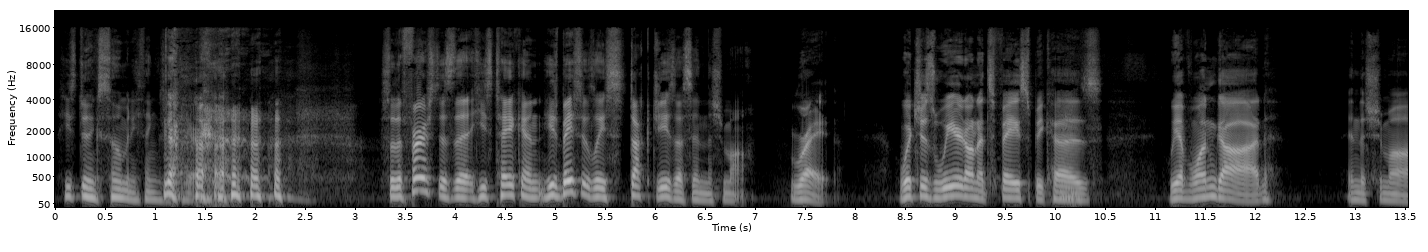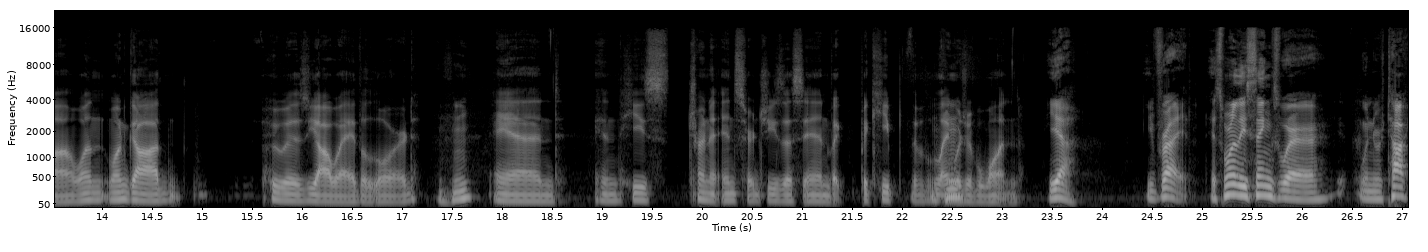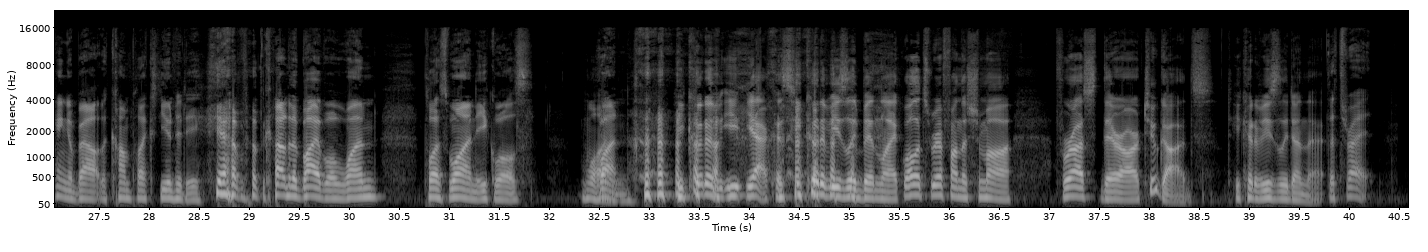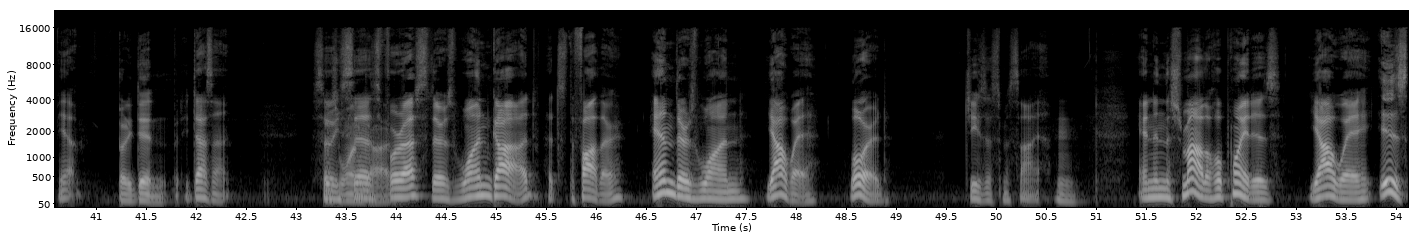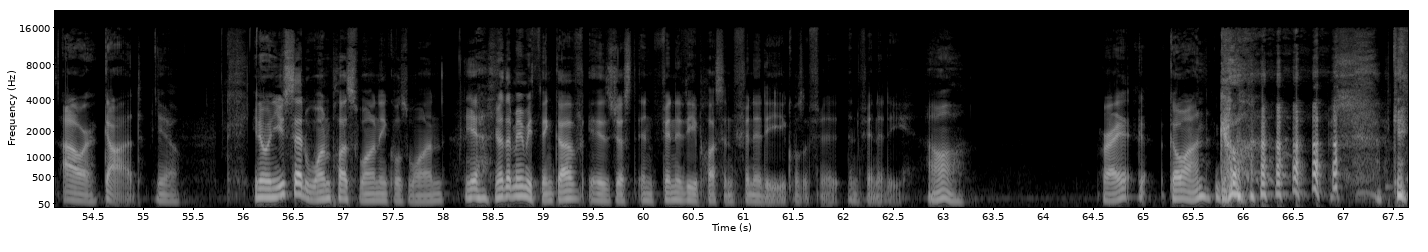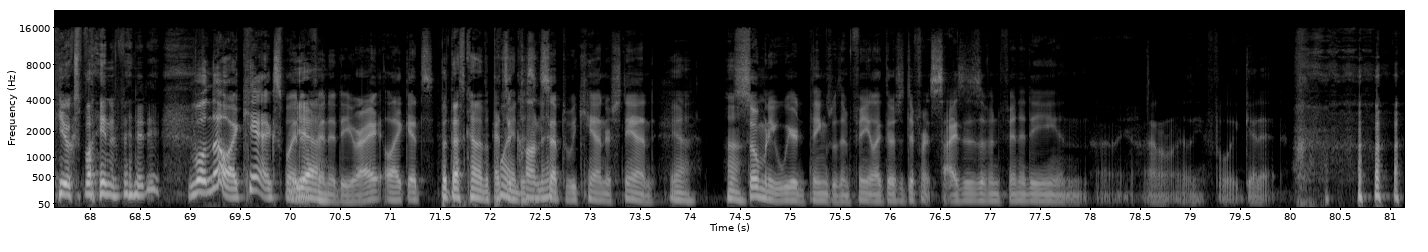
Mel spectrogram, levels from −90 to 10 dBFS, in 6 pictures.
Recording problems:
none

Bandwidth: 16 kHz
